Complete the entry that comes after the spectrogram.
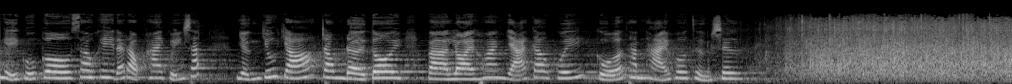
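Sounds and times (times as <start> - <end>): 
speech: 0.0 - 8.0
crowd applause: 7.7 - 10.1.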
